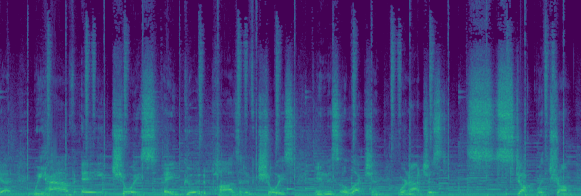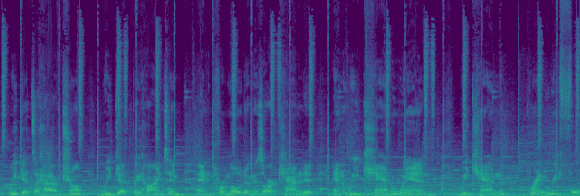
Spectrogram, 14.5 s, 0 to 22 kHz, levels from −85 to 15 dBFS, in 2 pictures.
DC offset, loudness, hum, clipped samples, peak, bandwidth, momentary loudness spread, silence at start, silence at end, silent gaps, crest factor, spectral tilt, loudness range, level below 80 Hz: under 0.1%; -20 LUFS; none; under 0.1%; -4 dBFS; over 20 kHz; 5 LU; 0 s; 0 s; none; 16 dB; -3.5 dB/octave; 1 LU; -56 dBFS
